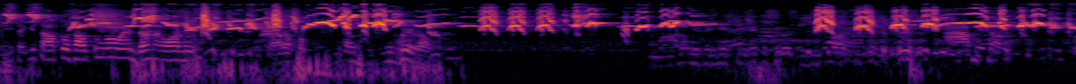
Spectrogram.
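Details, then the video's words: Oriental magpie-robin in combative song at a village in Bengkulu, Indonesia: dense harsh squawks and chatter, then clusters of repeated sharp notes with brief pauses, some lower harmonic calls. "Kacer tarung|pancingan Kacer gacor|Kacer Konslet|burung Kacer"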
